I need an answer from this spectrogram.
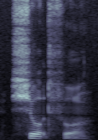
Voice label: "short for", English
